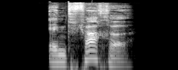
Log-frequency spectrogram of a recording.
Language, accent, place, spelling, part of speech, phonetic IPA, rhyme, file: German, Germany, Berlin, entfache, verb, [ɛntˈfaxə], -axə, De-entfache.ogg
- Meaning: inflection of entfachen: 1. first-person singular present 2. first/third-person singular subjunctive I 3. singular imperative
